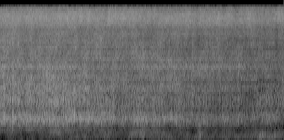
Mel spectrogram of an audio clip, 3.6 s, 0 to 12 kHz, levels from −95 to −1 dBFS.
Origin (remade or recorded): remade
